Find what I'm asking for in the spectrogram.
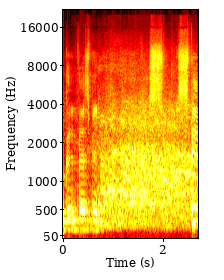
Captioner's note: laughter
